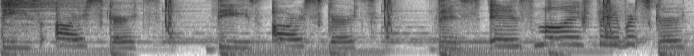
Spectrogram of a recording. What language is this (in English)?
English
